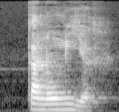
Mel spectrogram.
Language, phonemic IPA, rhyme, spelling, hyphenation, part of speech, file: Dutch, /ˌkaː.nɔˈniːr/, -iːr, kanonnier, ka‧non‧nier, noun, Nl-kanonnier.ogg
- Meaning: 1. a cannoneer (one who operates a cannon or other artillery piece) 2. an artilleryman (one who serves in an artillery unit)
